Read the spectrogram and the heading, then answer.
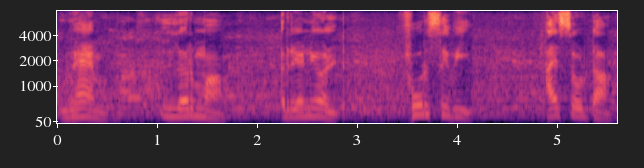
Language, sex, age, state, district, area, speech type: Marathi, male, 18-30, Maharashtra, Ahmednagar, rural, spontaneous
